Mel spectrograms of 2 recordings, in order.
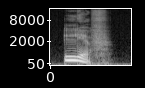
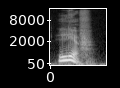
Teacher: the voiced consonant V at the end of this word sounds like the paired voiceless consonant F. V, F.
